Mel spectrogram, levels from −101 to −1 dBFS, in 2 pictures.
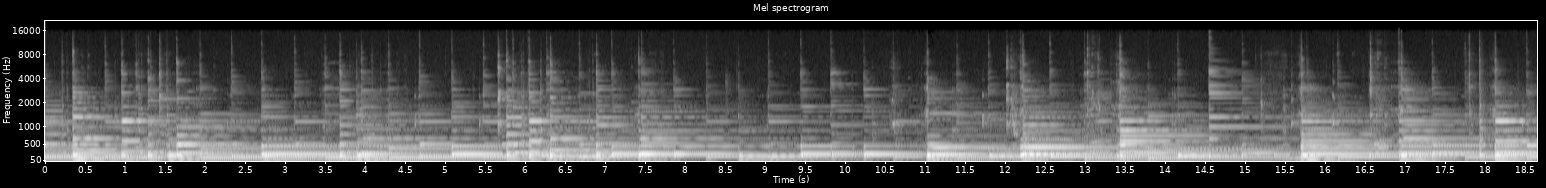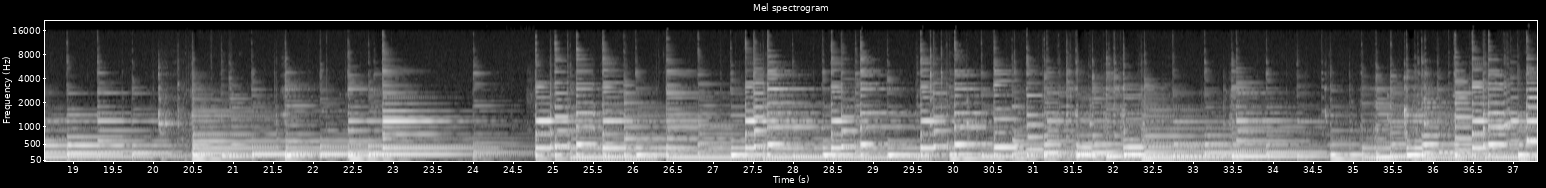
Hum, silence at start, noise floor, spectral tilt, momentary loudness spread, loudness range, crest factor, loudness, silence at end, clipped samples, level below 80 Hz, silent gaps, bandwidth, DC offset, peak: none; 0 s; -37 dBFS; -9 dB/octave; 10 LU; 4 LU; 14 dB; -17 LUFS; 0 s; under 0.1%; -48 dBFS; none; 9.2 kHz; under 0.1%; -2 dBFS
